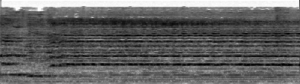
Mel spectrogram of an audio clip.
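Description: Female vocalist singing live into a handheld microphone with musical accompaniment; under a second in she settles onto one long, steady held note.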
